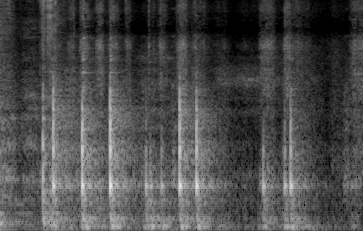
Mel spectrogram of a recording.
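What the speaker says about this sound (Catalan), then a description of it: "Piquem el julivert." A knife chops parsley finely on a board, a run of crisp, irregular taps about two or three per second, close and fairly quiet, with short pauses between bursts.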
